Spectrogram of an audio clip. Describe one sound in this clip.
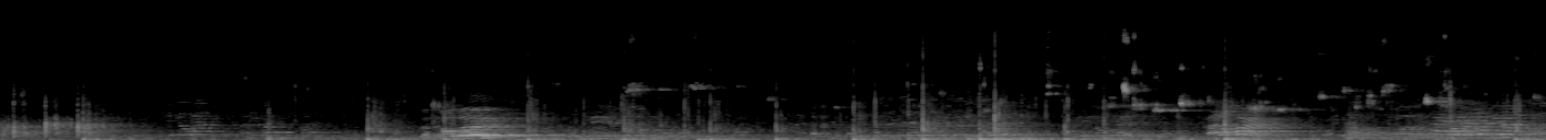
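Young women call out to each other in a large echoing gym.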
